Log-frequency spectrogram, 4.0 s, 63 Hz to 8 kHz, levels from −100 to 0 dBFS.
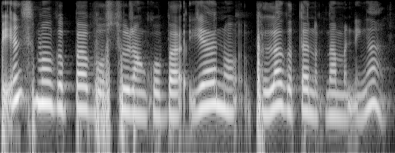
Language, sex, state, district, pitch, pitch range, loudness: Garo, female, Meghalaya, West Garo Hills, 245 Hz, 215-280 Hz, -17 LUFS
